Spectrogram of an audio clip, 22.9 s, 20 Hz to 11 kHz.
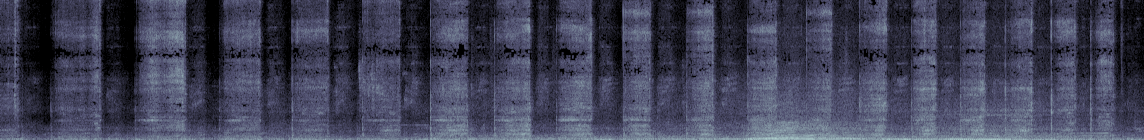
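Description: An 800-grit whetstone on a guided-rod knife sharpener being stroked along the edge of a clamped folding knife blade: rhythmic scraping strokes, a little over one a second. About two-thirds of the way in, a low rumble joins and becomes the loudest sound.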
